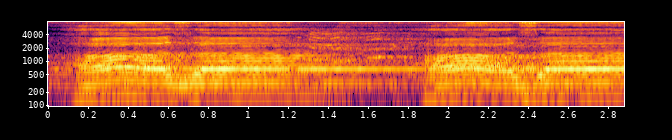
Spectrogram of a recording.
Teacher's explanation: ہا بھی کھینچیں گے اور زال بھی کھینچ کے پڑھیں گے، ہے نہیں؟ دھیان دیتے رہنا آپ لوگ، ہے نہیں؟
